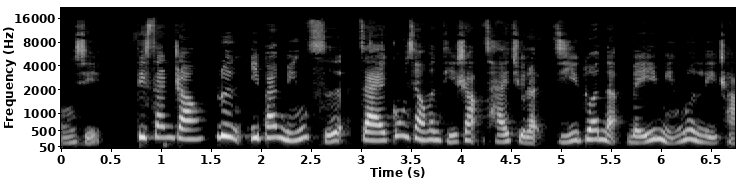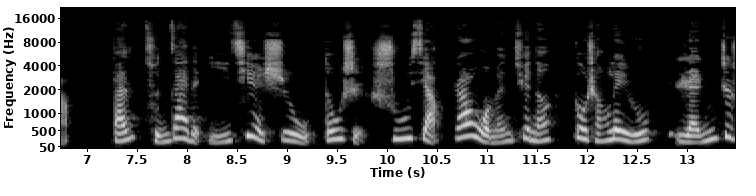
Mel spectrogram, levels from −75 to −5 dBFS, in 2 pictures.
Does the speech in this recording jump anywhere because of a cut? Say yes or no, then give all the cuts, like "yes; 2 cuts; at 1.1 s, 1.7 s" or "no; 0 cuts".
yes; 3 cuts; at 1.5 s, 2.9 s, 10.6 s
